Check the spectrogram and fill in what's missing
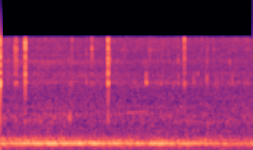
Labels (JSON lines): {"label": "anthrophony, boat engine", "recorder": "HydroMoth"}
